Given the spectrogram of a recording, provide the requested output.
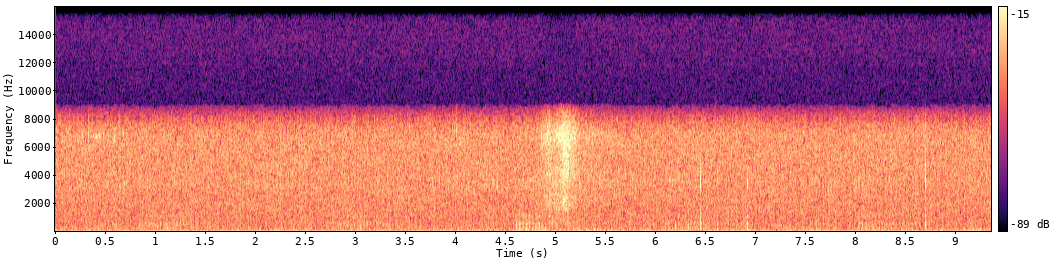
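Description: A tabby cat purrs in a steady, low, rumbling drone, with a few soft rustles.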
